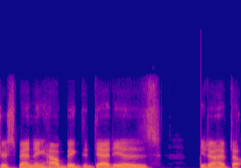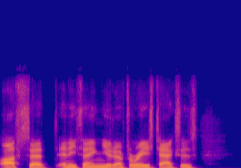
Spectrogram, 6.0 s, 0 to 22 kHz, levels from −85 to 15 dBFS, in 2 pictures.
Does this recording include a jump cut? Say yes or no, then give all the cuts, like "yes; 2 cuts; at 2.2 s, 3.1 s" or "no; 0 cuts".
yes; 1 cut; at 2.5 s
